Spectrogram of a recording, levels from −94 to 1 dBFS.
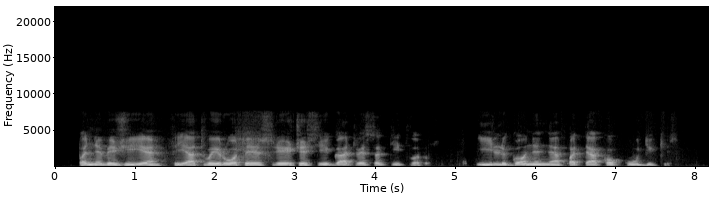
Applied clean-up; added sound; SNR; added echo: neural mask model RNNoise.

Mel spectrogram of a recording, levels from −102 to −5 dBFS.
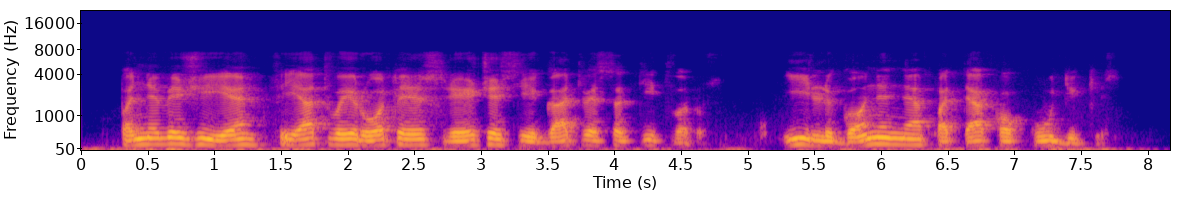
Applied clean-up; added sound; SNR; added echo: neural mask model Resemble Enhance denoiser.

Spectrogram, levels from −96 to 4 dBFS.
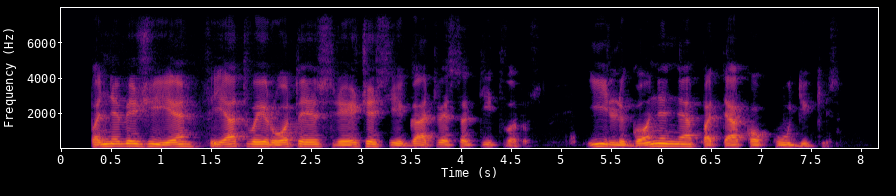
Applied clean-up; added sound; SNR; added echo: none; none; none; none.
